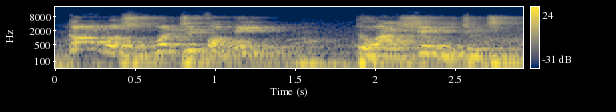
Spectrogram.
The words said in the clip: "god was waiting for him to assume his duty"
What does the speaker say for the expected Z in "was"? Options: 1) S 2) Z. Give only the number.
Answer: 1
